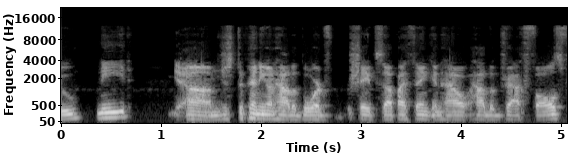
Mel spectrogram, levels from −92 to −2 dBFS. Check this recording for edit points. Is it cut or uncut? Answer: uncut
